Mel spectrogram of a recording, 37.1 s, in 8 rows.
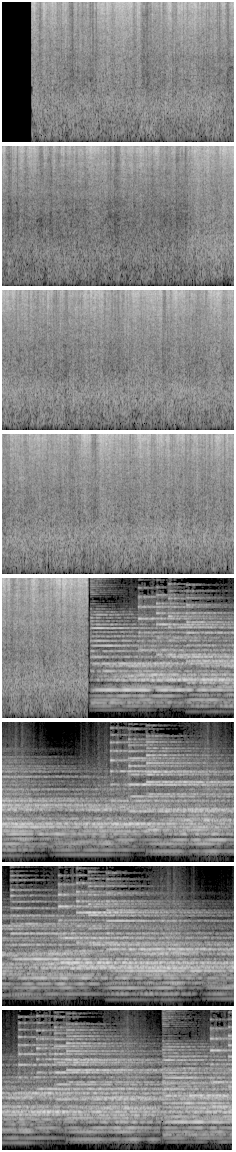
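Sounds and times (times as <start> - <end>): train running on rails: 0.6 - 20.3
wind rushing over microphone: 0.6 - 20.4.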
